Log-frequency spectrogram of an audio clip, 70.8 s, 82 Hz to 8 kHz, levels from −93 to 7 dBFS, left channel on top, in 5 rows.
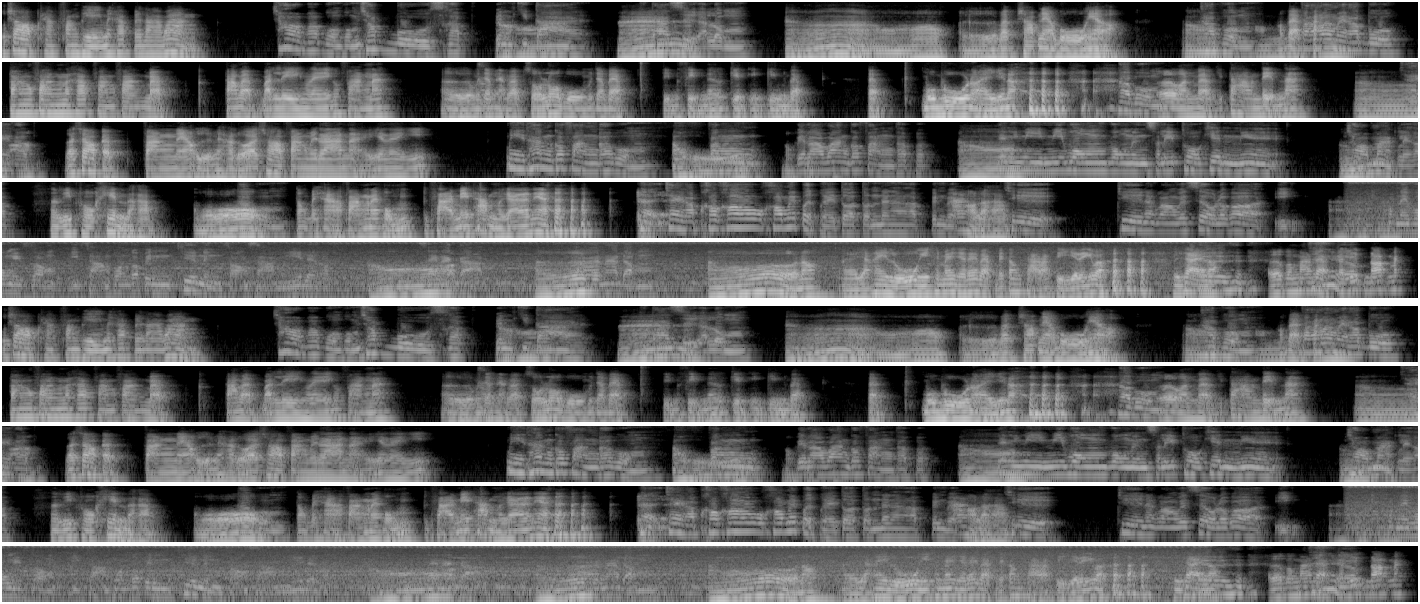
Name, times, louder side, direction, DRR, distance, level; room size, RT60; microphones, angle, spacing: voice 1, 0.0-2.0 4.9-5.7 6.2-6.9 7.8-11.2 11.8-12.2 12.5-13.4 14.2-15.9 16.4-18.1 18.6-20.4 20.8-22.2 22.8-23.0 23.4-25.3 25.7-27.2 27.7-28.6 29.0-32.6 35.0-35.8 36.1-36.2 37.9-38.7 41.7-42.2 43.0-44.0 44.4-45.1 45.4-48.4 48.8-49.1 52.0-52.6 55.8-56.4 60.3-61.2 62.0-62.7 63.7-68.8 69.3-70.6, left 4 dB, 75° left, 0.6 m, -28 dB
voice 2, 2.7-4.6 4.9-5.9 6.5-7.5 12.0-12.6 13.0-14.0 18.9-19.1 25.3-25.8 28.1-28.6 33.4-34.9 35.4-35.9 36.3-37.6 38.3-41.1 41.8-42.5 44.8-45.3 48.8-52.1 52.5-53.0 53.6-55.4 56.3-59.9 60.8-61.5 62.3-63.2 68.6-69.3 69.6-70.4, left 1 dB, 30° left, 0.6 m, -35 dB
sound 1, 55.9-68.8, right 4 dB, 25° right, 0.5 m, -34 dB
3.0 x 2.2 x 3.8 m
head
